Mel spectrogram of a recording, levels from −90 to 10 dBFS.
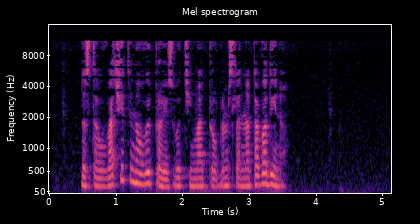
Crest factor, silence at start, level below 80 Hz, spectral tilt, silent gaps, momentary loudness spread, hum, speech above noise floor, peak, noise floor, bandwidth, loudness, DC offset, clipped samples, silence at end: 20 dB; 0.5 s; -62 dBFS; -3.5 dB/octave; none; 5 LU; none; 41 dB; -4 dBFS; -64 dBFS; 12 kHz; -23 LUFS; under 0.1%; under 0.1%; 1.6 s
